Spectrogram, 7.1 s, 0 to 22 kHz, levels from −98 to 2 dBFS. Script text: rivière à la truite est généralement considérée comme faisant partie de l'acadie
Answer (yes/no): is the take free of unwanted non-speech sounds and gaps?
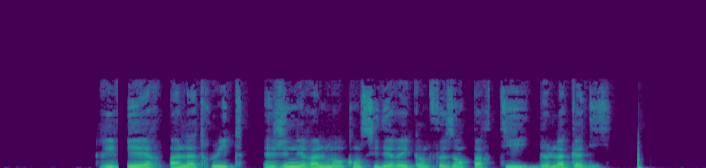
no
